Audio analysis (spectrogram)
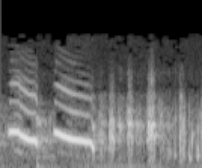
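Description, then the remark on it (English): A dog under a coffee table whimpers twice in quick succession, each a high, falling whine, fairly loud, followed by a burst of muffled voices and shuffling. “Oh, we have a dog now.”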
